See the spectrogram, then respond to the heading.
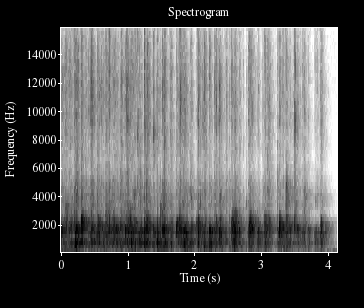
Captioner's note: applause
